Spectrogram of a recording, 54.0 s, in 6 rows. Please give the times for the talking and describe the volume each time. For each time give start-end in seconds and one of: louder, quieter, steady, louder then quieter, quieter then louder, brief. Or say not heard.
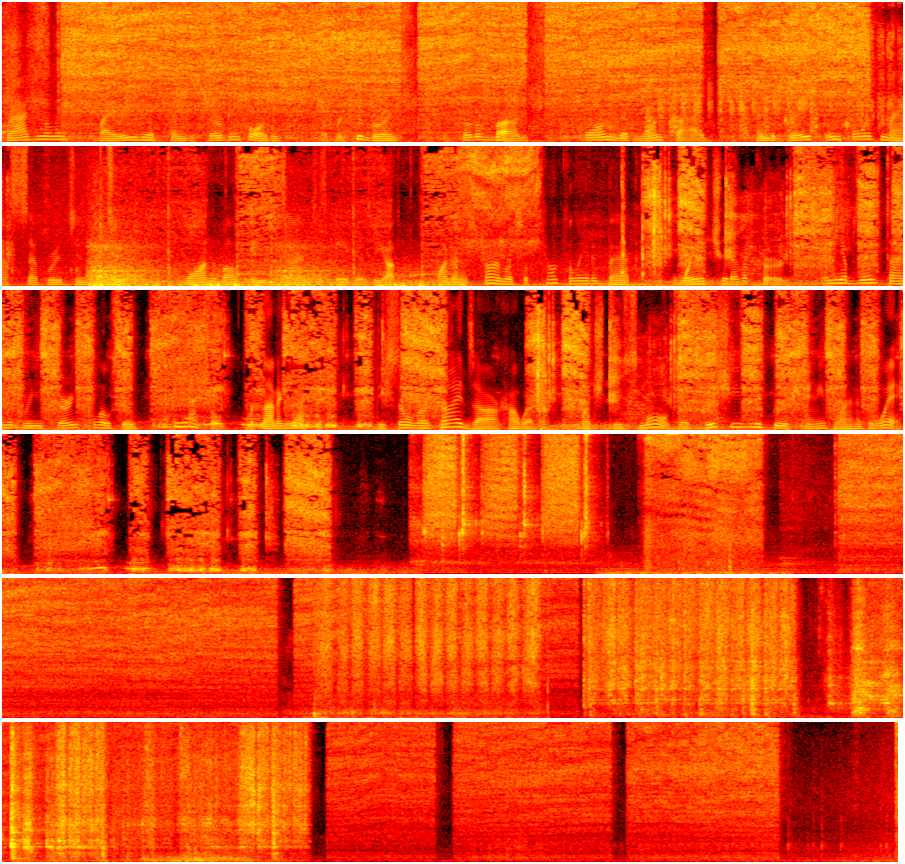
0.0-27.1 steady.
